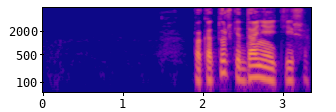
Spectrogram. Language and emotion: Russian, neutral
